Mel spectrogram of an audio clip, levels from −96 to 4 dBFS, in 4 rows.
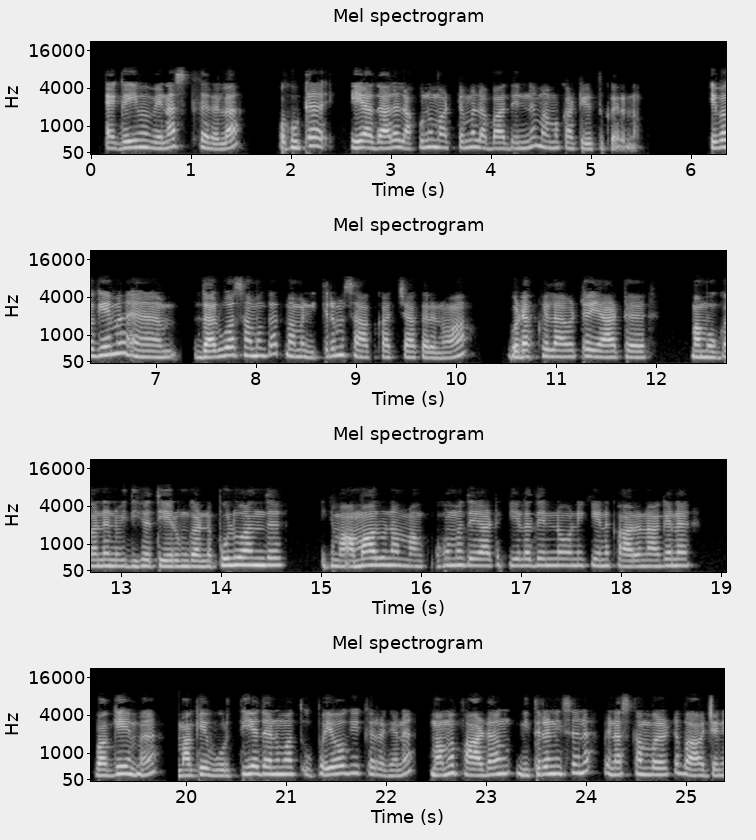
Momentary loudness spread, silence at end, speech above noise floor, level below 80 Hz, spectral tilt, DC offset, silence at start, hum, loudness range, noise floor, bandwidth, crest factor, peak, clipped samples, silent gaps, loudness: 9 LU; 0 s; over 70 dB; -62 dBFS; -4.5 dB/octave; under 0.1%; 0.15 s; none; 3 LU; under -90 dBFS; 8.2 kHz; 18 dB; -2 dBFS; under 0.1%; 1.56-1.85 s, 5.56-6.15 s, 7.24-7.36 s, 10.23-10.44 s, 19.79-19.91 s, 22.30-22.41 s; -20 LUFS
